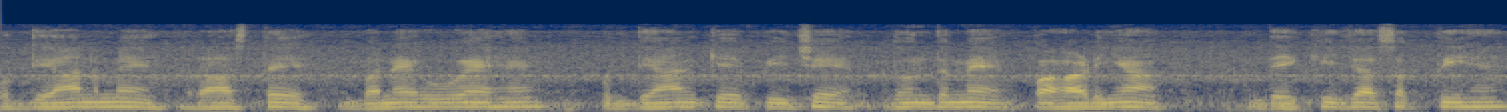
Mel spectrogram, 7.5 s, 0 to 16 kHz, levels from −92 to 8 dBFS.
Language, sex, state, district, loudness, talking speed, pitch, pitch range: Hindi, male, Jharkhand, Jamtara, -18 LUFS, 125 wpm, 105 Hz, 100-115 Hz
